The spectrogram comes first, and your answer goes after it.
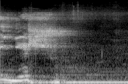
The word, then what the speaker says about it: Yeshua: Jesus em aramaico é Yeshua. Em hebraico, Yeshua. Né?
